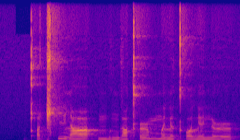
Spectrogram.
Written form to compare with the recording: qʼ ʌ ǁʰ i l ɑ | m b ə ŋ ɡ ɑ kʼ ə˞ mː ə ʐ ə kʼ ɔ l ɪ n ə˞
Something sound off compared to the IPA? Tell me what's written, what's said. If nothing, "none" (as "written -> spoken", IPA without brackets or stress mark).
ʐ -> l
